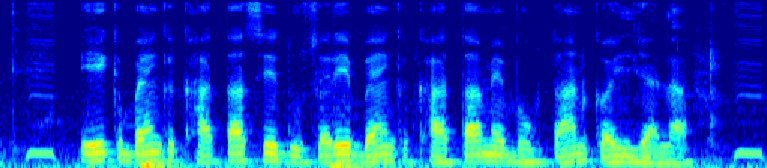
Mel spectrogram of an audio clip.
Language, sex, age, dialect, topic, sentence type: Bhojpuri, male, 18-24, Western, banking, statement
